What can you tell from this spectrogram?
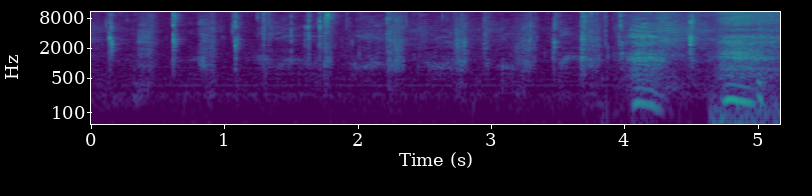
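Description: Close-miked chewing of jelly beans, a steady run of sticky, crunchy bites and smacks, loud and near, ending with a short murmured vocal sound.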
